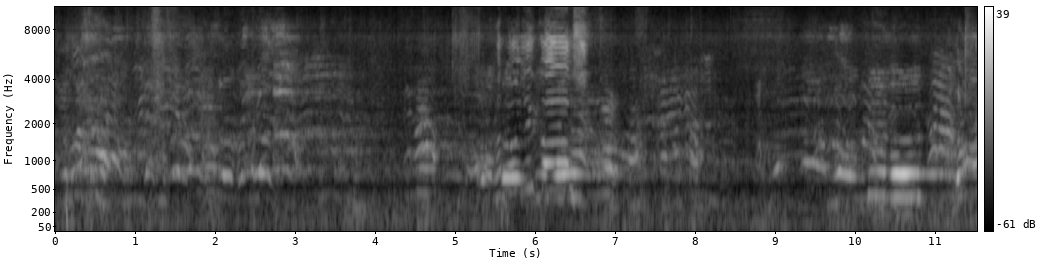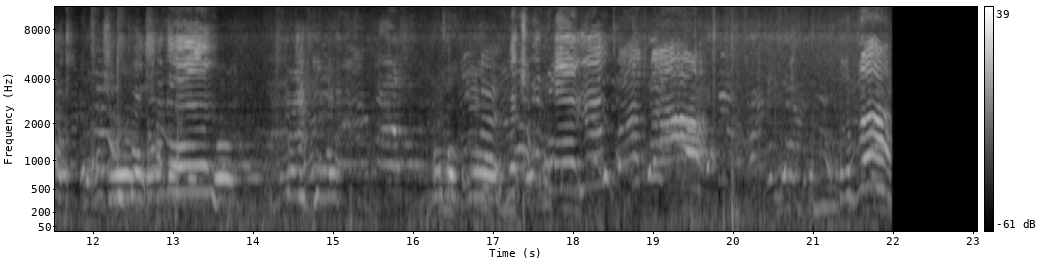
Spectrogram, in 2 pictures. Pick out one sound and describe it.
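Children shout to each other across an outdoor pitch.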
